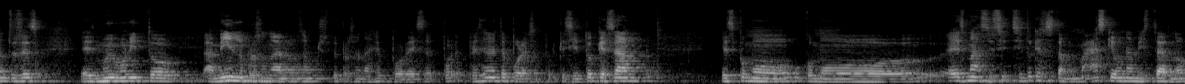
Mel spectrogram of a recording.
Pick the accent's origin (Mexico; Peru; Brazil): Mexico; nuestra propia identidad como mexicano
